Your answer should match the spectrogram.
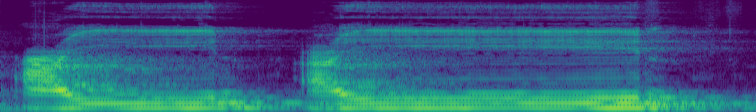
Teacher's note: গলার কণ্ঠনালী থেকে এই আইনটা উচ্চারণ হবে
